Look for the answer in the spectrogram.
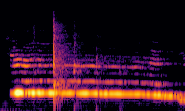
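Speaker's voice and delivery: a very high, loud cheer; excited cheer. Real, not acted. Teacher cheers the kids for finishing, excited. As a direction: celebrate like they just won.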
